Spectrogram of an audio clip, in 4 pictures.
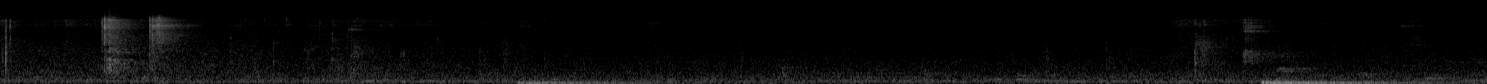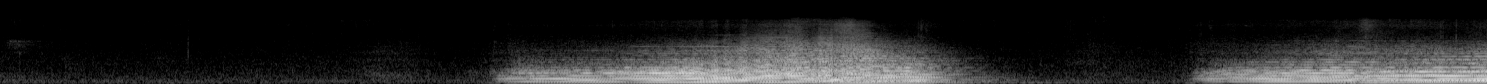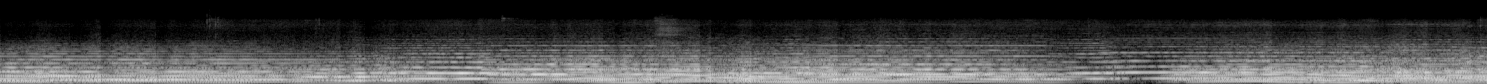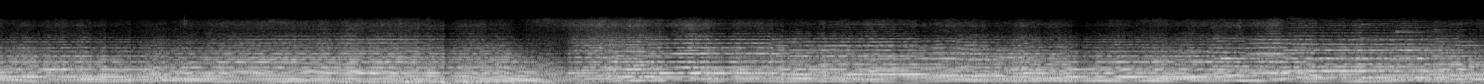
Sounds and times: Orchestra: 0.0 - 59.4.

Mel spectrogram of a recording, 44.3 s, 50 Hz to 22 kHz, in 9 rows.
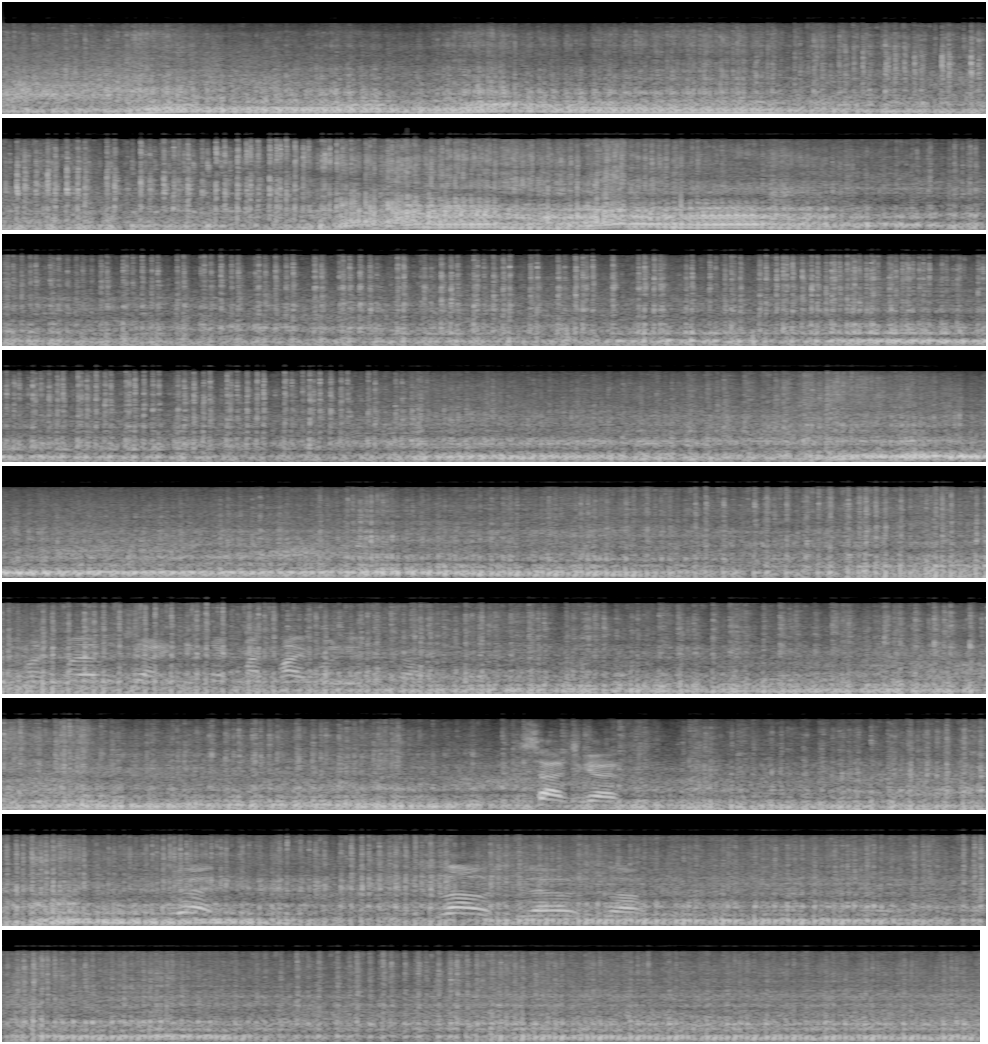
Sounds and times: Car: 0.0 - 44.2
Outside, rural or natural: 0.0 - 44.2
Speech: 24.7 - 26.7, 35.3 - 35.6, 36.6 - 37.7.

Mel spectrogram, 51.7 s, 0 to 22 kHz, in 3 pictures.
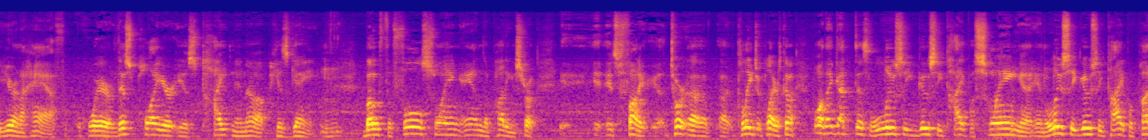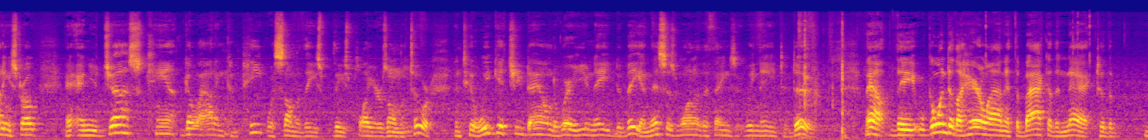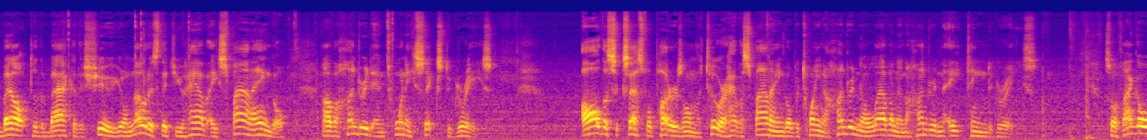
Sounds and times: Speech: 0.0 - 29.5, 30.2 - 41.9, 43.2 - 50.1, 51.0 - 51.6.

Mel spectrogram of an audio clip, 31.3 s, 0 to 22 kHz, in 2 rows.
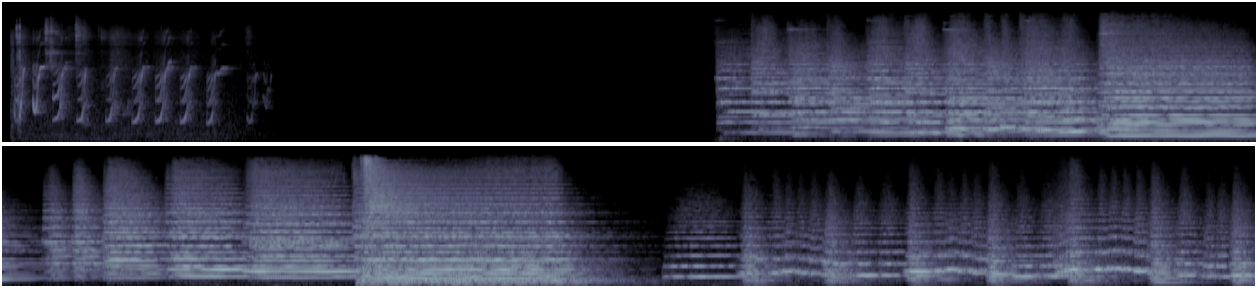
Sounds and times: Domestic animals, pets: 0.1 - 3.5
Music: 8.9 - 31.3.

